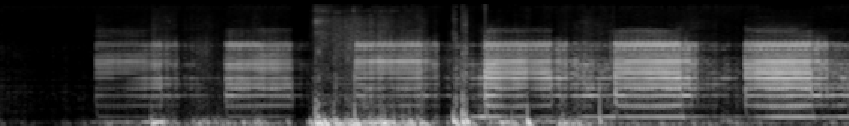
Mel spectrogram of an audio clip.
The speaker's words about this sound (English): And it's easy to miss or become accustomed to those alarms that are in place to protect us from harm. But most of us can probably attest one of the most annoying alarms.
